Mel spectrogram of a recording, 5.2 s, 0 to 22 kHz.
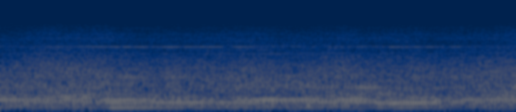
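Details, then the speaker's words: Cheapened Bissell upright vacuum with a 10 amp motor rather than the classic 12 amp: a steady, whiny motor hum with a thin squeal drifting in pitch, possibly the belt or brush roll; unsure whether it will go away. "There's a little squeal. I don't know if it'll go away. There's a little bit of a squeal"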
